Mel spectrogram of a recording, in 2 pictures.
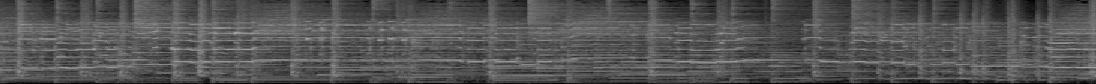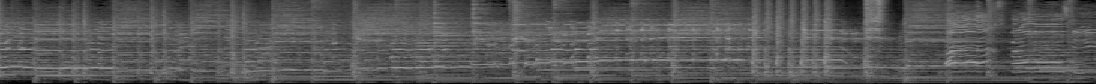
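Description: Live rock band playing an instrumental break: a lead guitar line over keyboard chords, bass and drum kit, with a drum fill near the end.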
